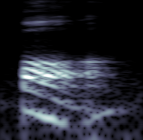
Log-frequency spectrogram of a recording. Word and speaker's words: Pa: my father is the first one which is bar and I know there's only one up after the P but we still pronounce it as a long or long a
